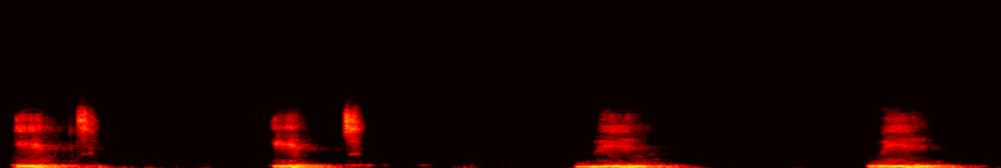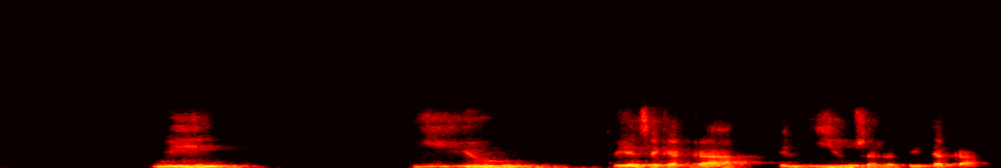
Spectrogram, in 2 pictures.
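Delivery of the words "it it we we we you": IT, WE, YOU each alone, rising at the end; drawn-out rising WE between pauses; pronunciation drill. Shown as a demonstration. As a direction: model each word for students. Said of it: "pues vuelvo a repetir".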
